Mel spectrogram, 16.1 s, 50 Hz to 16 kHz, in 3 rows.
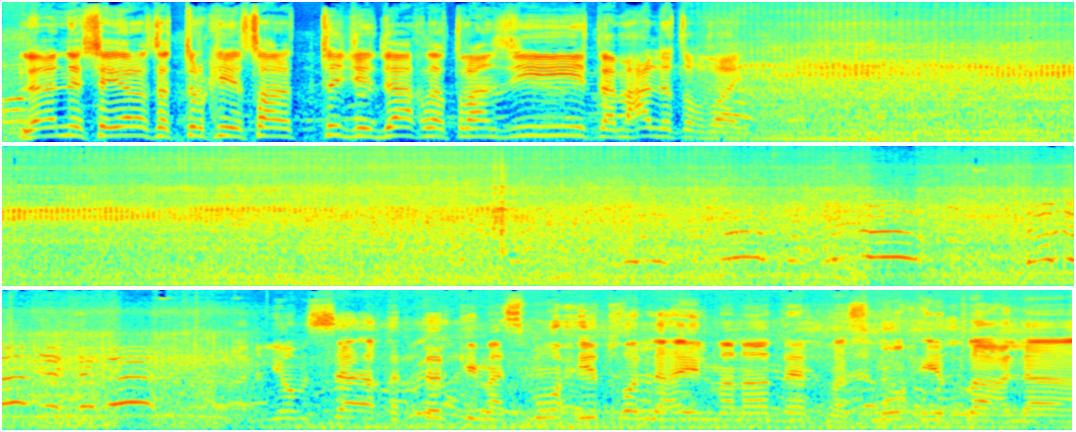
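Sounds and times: steady road noise: 0.0 - 16.0
motorcycle driving past: 3.5 - 9.0
men calling out loudly: 8.3 - 16.0.

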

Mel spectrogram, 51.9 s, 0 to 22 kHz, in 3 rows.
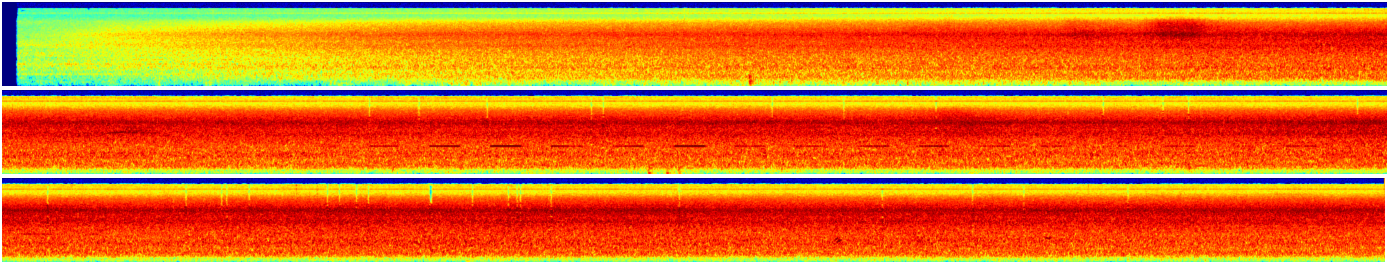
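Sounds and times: water rushing through spillway: 1.6 - 51.9.

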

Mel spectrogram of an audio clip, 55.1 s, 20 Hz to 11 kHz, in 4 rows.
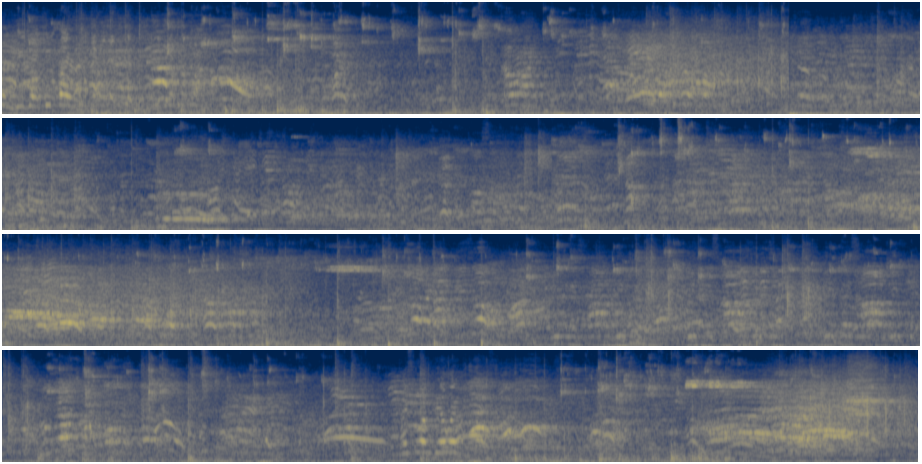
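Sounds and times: players and spectators shouting: 24.0 - 31.5, 51.6 - 55.0.

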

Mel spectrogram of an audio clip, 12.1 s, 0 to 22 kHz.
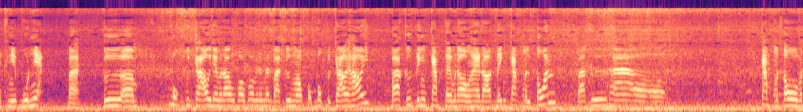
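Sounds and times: motorbikes going by: 0.0 - 12.0
road traffic rumble: 0.0 - 12.0
voices talking: 0.0 - 12.0.

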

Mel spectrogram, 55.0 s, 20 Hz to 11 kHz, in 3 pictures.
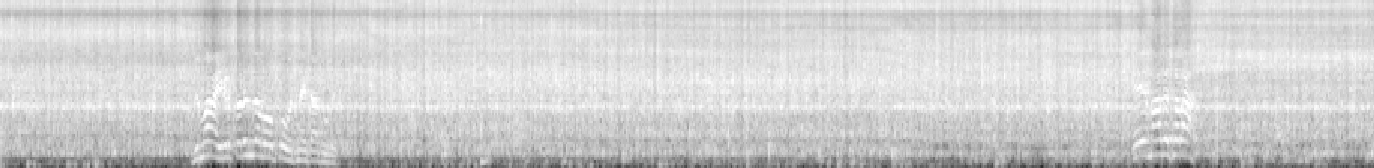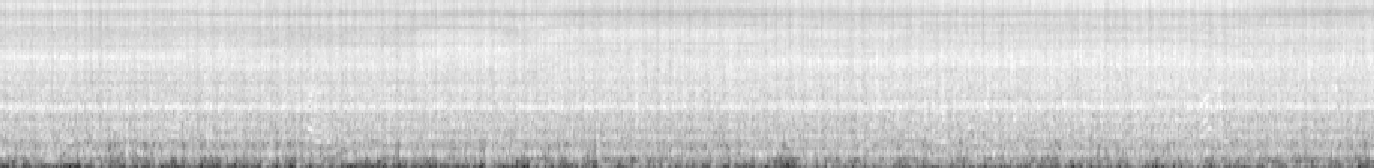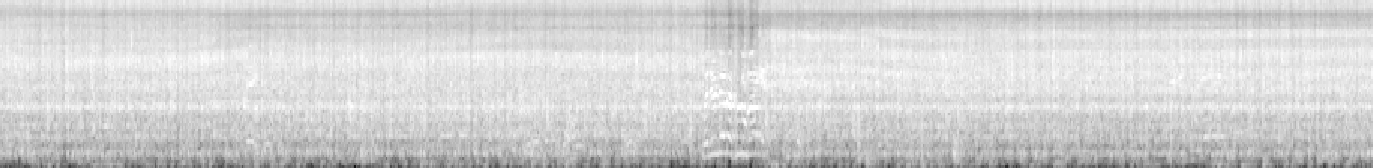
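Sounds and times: water pouring into water: 0.0 - 54.9.

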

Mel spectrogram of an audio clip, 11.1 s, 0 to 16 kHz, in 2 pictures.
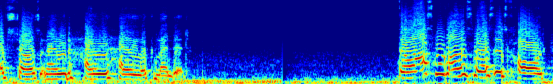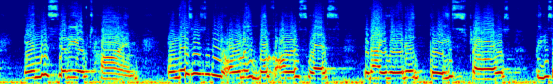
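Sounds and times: faint steady hum: 0.0 - 11.0
low outdoor rumble: 0.0 - 11.0.

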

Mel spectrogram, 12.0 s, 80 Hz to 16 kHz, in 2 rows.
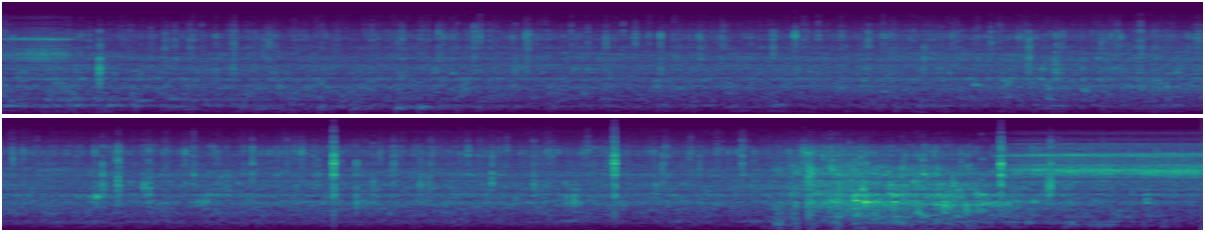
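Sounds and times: underwater sharp clicks: 0.3 - 11.4
scuba diver exhaling bubbles: 9.9 - 12.0.

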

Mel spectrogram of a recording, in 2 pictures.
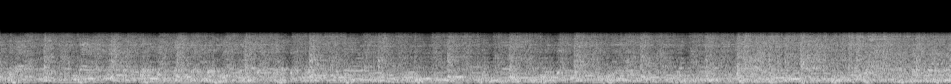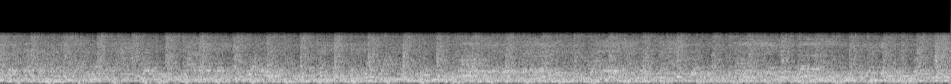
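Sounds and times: drum kit: 0.0 - 19.0
electric guitar: 0.0 - 19.0
live rock band playing: 0.0 - 19.0.

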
